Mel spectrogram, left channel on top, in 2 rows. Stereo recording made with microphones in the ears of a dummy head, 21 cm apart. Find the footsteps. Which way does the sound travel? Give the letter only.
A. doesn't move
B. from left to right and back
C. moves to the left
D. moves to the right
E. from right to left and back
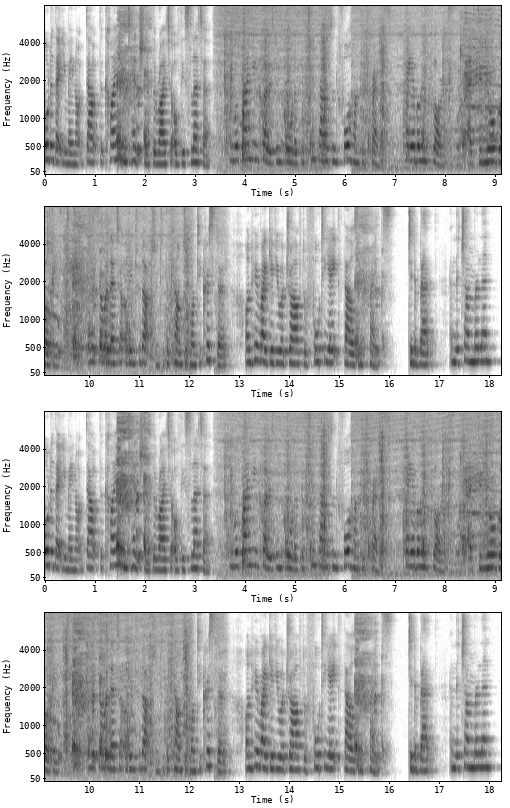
D.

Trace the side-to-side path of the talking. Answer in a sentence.
In this clip you hear the talking stay put.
